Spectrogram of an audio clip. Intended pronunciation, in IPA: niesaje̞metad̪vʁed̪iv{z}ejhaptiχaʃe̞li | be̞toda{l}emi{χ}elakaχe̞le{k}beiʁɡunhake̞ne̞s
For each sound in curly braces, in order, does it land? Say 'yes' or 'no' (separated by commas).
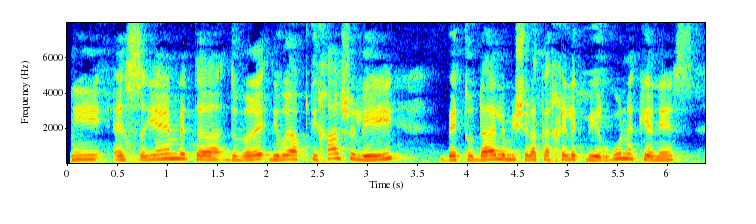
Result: no, yes, no, yes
